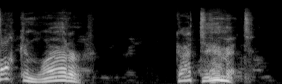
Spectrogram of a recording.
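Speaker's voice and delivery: through gritted teeth, very loud, high, frustrated. Voicing a frustrated character at a ladder: frustrated, through clenched teeth. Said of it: "through clenched teeth".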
